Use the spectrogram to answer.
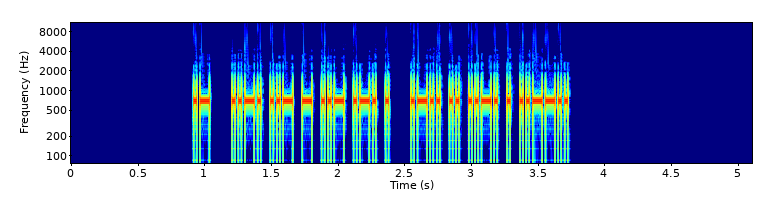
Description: Morse code, heard as a keyed tone, about 50 wpm, 700 Hz. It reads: A FUTURE LIFE?
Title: Sentences from Top 700 Words 50wpm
